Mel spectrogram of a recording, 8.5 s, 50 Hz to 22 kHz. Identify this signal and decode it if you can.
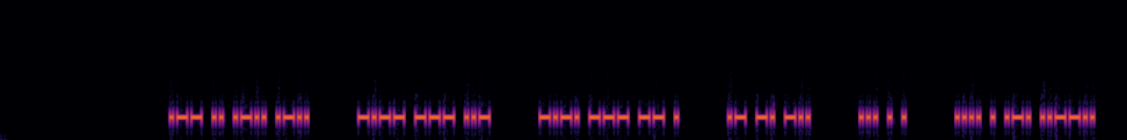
Morse code, heard as a keyed tone, about 46 wpm, 700 Hz. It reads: WILL YOU COME AND SEE HER?
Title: 2x Word-Spacing - Sentences from Top 100 Words - 45wpm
